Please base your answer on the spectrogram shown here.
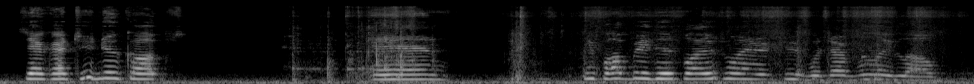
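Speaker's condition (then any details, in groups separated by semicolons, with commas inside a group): Traumatic brain injury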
